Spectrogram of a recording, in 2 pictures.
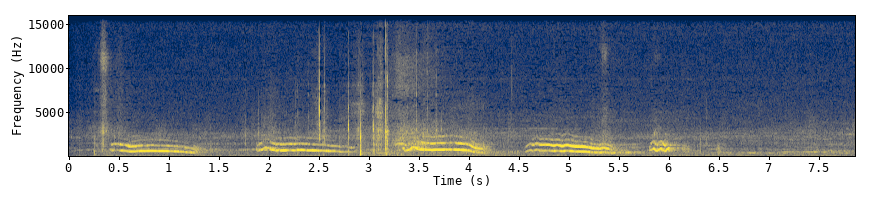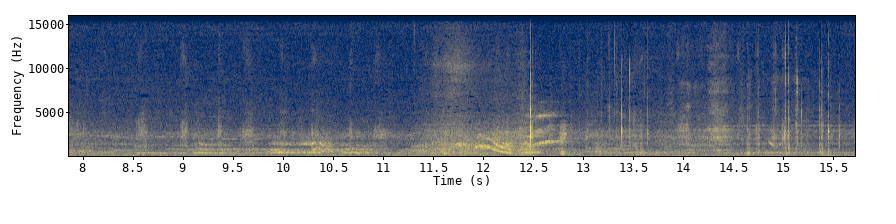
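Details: Shih Tzu sibling dogs at a pet shop in Nara give high, arching whines in a quick run, then quieter whimpers.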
